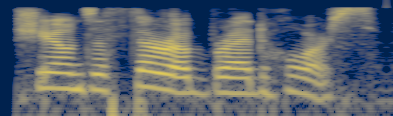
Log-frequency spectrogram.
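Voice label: thorough, American English; Consonant Sound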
